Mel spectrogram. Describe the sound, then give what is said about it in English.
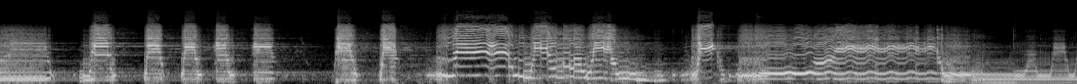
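Electric guitar runs through a noisy effects pedal with a frequency sweep and distortion. A few choppy, stabbed chords come first, then sustained notes whose tone wobbles and sweeps, before a brief low tail. “the crybaby kind of sound is more of almost sometimes a lower frequency sweep. Yeah. And this is kind of more the, I mean, it's a noisy bugger, as you can hear”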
